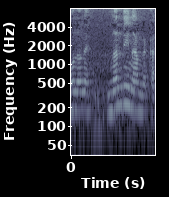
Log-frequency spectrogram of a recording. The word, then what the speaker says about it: Nandi: तो उसी पे ये नाम नंदी रखा हुआ है, और इसको स्पेल करते हैं NANDI, नंदी, but they call it एज ए नादी, एन साइलेंट है, नादी।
